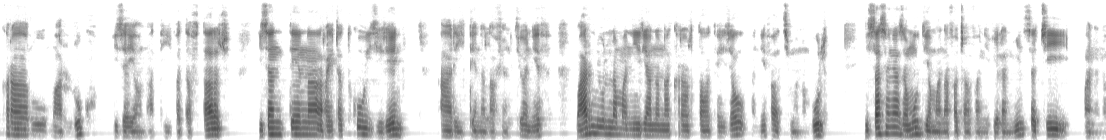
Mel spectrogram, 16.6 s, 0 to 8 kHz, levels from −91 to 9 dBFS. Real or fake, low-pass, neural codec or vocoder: real; 7.2 kHz; none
